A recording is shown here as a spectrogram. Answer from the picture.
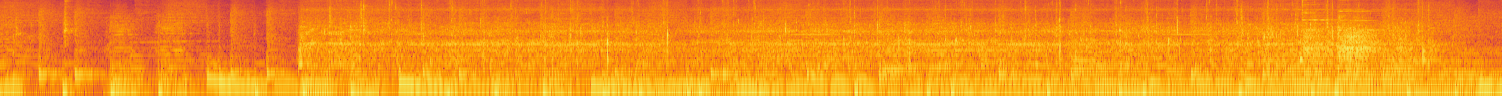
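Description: Background music, and about three seconds in a KitchenAid stand mixer starts and runs steadily under it, beating batter in its steel bowl.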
